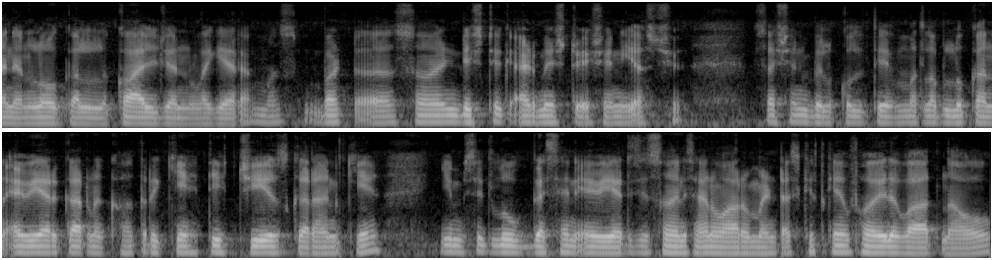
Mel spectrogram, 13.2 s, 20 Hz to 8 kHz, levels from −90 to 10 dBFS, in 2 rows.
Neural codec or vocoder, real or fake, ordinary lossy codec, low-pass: codec, 16 kHz, 16 kbps, FunCodec, trained on LibriTTS, 50 frames a second; fake; none; none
